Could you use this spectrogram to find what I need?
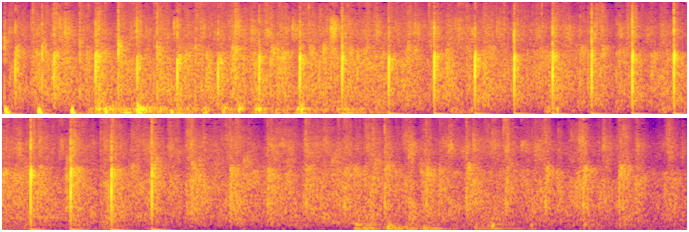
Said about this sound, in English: Thank you, Councilman Peterson and Mayor Watts, for joining us today. If everyone would please join me in a round of applause for them.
